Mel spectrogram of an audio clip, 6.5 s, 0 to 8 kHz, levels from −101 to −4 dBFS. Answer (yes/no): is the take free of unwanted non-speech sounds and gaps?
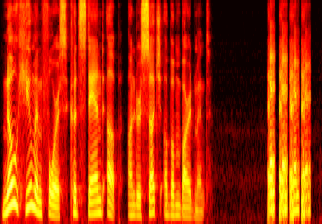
no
